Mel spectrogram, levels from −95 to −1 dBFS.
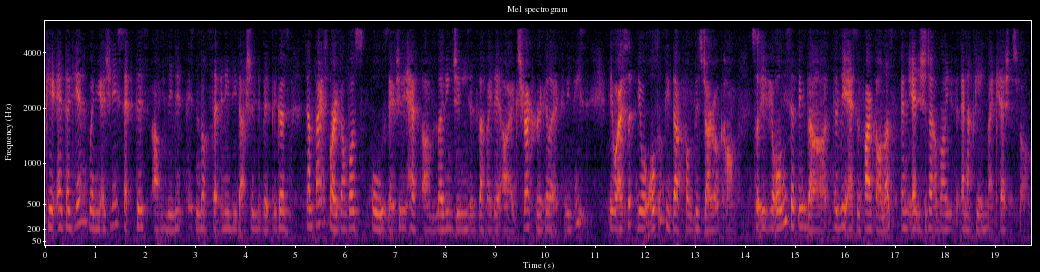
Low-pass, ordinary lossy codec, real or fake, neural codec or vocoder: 5.4 kHz; MP3, 32 kbps; fake; codec, 16 kHz, 0.8 kbps, ZipCodec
